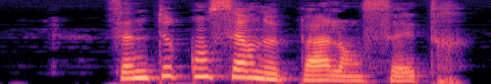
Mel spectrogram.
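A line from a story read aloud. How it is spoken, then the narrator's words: Curt. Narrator (French): répondit Mito d'un ton sec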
